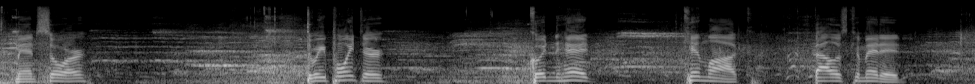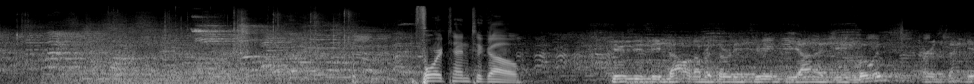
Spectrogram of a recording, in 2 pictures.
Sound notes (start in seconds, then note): 0.9 people shouting in the crowd; 6.2 whistle tweeting; 10.2 people talking in the crowd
